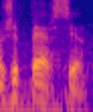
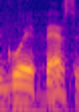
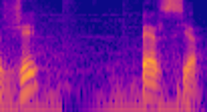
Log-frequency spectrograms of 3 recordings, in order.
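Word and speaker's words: Goeppertia: virou G Pércia e se escreve go e 2p t i a porque o t i a se pronuncia C então é G Pércia o o se não pronuncia porque está na frente do e né então é em vez de GO Pérsia você fala G Pérsia Pérsia elíptica essa aqui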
